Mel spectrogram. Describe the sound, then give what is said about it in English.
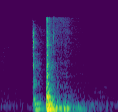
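A door closes with a dull, low thump: a softer knock comes first, then a heavier thud that dies away within about a second. “She walked to the door.”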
